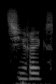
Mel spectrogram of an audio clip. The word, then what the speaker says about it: T-Rex: pas ti point rex t-rex en américains parce que le thé se prononcent ti à négliger c'est l'abréviation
